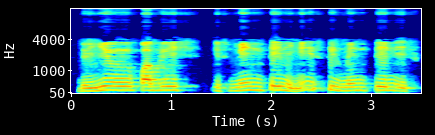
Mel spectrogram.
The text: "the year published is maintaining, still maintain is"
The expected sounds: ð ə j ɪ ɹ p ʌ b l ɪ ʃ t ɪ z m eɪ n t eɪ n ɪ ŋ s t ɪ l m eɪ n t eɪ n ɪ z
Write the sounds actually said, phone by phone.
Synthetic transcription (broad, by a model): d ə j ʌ p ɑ b l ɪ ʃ ɪ s m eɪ n t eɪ n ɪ ŋ s t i l m eɪ n t eɪ n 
